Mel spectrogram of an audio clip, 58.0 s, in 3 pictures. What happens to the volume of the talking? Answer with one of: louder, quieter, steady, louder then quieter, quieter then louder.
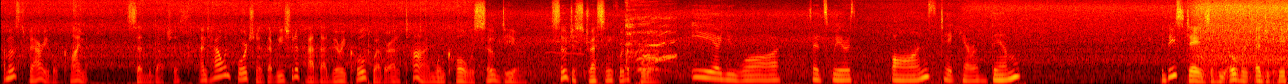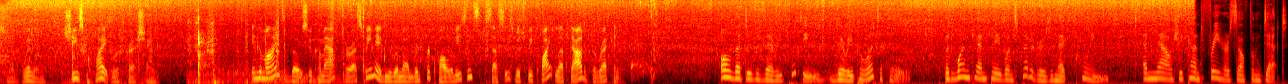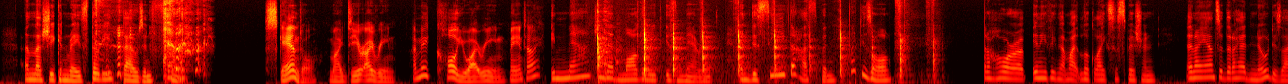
louder then quieter.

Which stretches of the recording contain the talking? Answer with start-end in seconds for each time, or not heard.
0.1-15.4, 17.4-21.7, 23.1-28.6, 30.1-41.5, 42.6-52.0, 53.4-57.9.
